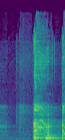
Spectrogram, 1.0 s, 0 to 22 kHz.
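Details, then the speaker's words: Adult with a cough lasting over two months after a flu. It is worse after bathing in the cold and after oily food, with a very itchy throat. One short, fairly dry cough burst, then another starting: chronic cough. "jadi aku tuh dah batuk2 bulan lebih dan batuk itu Hai arahnya kalau habis mandi kan dingin terus makan yang berminyak minyak tuh gatal banget lehernya gasnya"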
